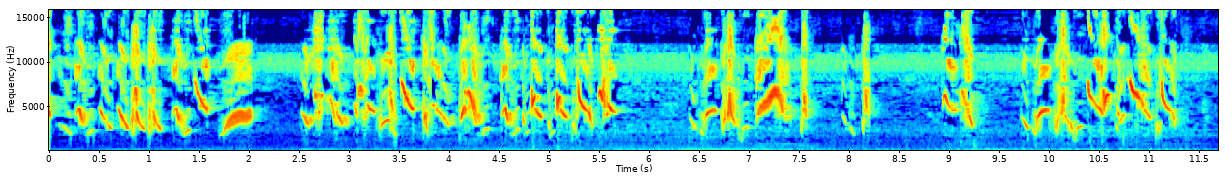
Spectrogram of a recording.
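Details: Energetic Blackthroat singing in long rolling phrases, repeated bursts of shrill, rapid, up-and-down whistled notes and twitters over about twelve seconds with short pauses between.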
